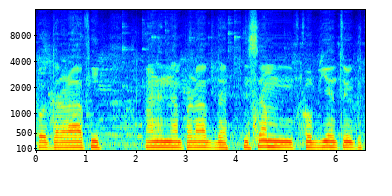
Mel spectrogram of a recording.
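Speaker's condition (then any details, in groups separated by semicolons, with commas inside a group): Aphasia; pool treatments at Lądek-Zdrój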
